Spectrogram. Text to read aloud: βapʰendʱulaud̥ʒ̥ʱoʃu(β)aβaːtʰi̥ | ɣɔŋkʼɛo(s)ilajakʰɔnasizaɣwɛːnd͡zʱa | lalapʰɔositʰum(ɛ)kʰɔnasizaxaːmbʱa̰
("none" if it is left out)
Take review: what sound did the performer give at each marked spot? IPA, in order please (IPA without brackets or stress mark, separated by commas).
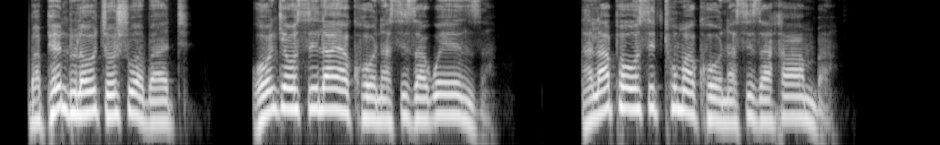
w, s, a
